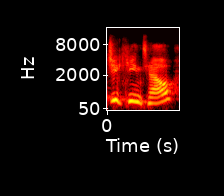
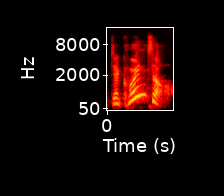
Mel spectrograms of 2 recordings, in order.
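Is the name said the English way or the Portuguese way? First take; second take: Portuguese; English. First: The first part is a Portuguese 'jee' sound. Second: The first part is a plain English 'dee' sound. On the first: This is the original family form. "which Quintal in Portuguese" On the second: This is the easier, anglicized form. "I heard De Quintal"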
